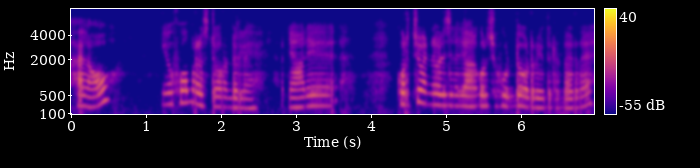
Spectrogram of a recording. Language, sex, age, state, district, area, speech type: Malayalam, male, 30-45, Kerala, Kozhikode, urban, spontaneous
